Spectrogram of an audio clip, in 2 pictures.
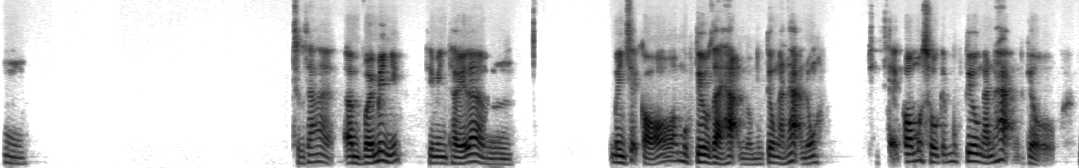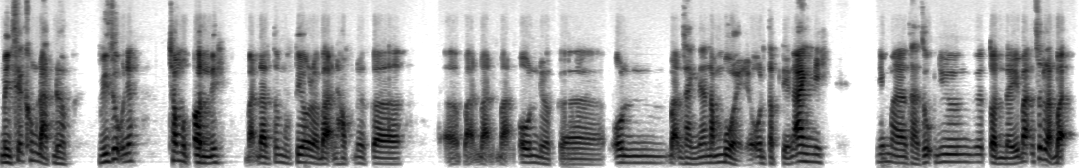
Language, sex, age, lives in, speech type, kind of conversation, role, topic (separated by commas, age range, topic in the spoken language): Vietnamese, male, 25-29, Vietnam, conversation, unstructured, none, Bạn nghĩ gì về việc đặt mục tiêu cá nhân?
